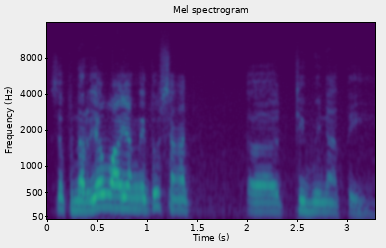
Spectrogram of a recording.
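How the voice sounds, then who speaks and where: A guest puppeteer from Central Java, Indonesia, speaks with a high voice at a moderate pace and a Javanese accent. In a casual interview chat, he stays relaxed, switches between Javanese and Indonesian, and chuckles often.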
